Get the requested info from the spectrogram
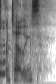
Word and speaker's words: Fratellis: Not sure how to pronounce that. Fratellis. I think it's Fratellis.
